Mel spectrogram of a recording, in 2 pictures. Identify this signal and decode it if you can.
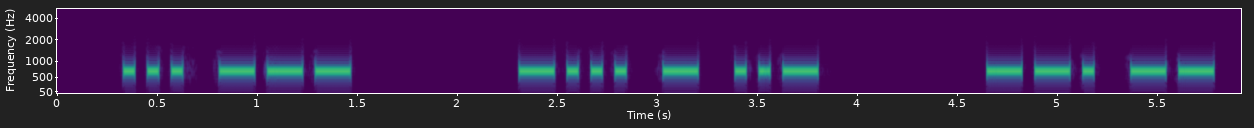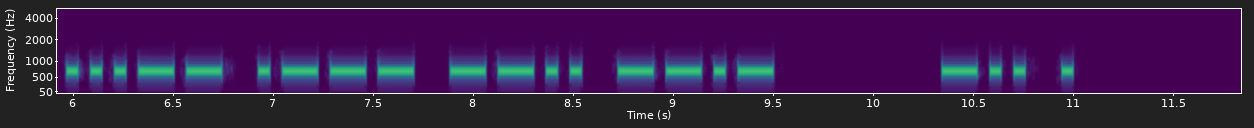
Morse code, heard as a keyed tone, about 20 wpm, 700 Hz. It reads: SO BTU GM3JZQ DE
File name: UK MASTER QSOs TRAINING/20WPM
